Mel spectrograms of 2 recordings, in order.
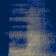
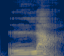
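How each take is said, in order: First: The syllable starts with an L-like sound. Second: The same.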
